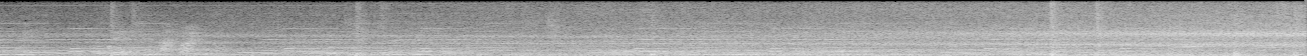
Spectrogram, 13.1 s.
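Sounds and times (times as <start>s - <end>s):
train wheels clattering over rails: 5.1s - 13.0s.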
